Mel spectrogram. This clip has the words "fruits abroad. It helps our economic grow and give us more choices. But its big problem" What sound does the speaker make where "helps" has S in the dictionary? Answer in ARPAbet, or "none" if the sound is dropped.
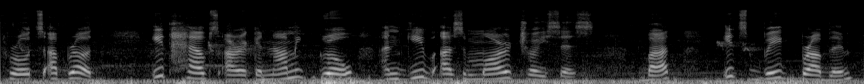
S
